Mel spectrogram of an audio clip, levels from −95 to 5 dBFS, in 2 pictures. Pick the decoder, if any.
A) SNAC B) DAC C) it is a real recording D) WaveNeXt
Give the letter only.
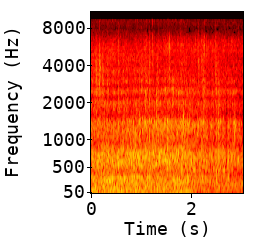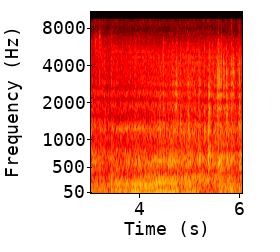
C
